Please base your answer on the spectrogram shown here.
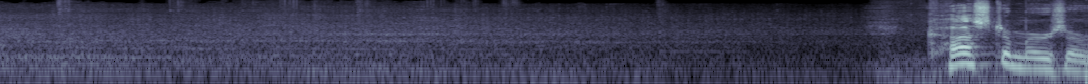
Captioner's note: tractor engine running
